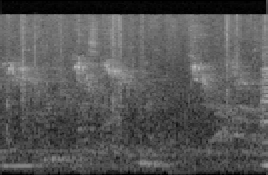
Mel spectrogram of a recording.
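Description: Birds calling outdoors: repeated short high chirps, with a few brief low cooing notes.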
